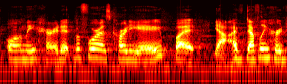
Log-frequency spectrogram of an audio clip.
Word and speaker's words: Cartier: In Italy, I think we say Cartier with a strong R in the end. Cartier. So in France, we say Cartier. Ooh. Cartier? Sounds Cartier. Fancy. We do not really pronounce the last R.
